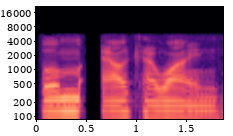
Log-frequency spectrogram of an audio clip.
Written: Umm al-Qaiwain

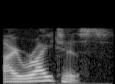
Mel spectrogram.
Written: iritis

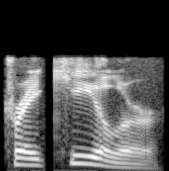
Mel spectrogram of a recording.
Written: tracheolar

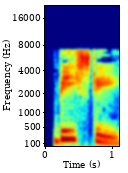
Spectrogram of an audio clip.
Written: bheesty

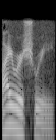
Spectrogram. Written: Irishry

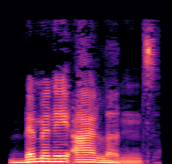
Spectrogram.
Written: bimini islands

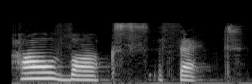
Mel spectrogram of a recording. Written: Hallwachs effect

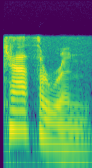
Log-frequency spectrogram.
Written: Catherine

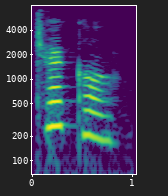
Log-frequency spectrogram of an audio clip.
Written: turko

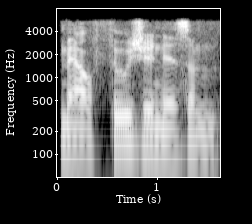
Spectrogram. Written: Malthusianism

